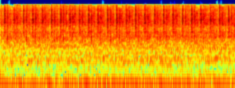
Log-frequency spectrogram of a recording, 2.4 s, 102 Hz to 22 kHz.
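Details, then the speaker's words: 1971 Triumph TR6 stored since 2006, first start: quick light tapping over a steady idle, even and continuous, slight smoke; sounds like valvetrain tick before oil reaches the top end, may quiet; suspected, not confirmed. "I don't really like the oil get up in the top of that engine though. Sounds good. Sometimes it can take a little bit,"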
